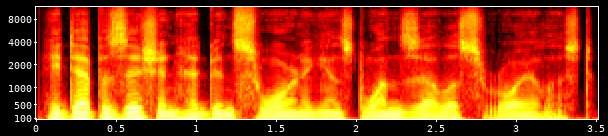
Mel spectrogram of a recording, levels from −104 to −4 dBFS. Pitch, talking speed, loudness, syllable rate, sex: 95 Hz, 155 wpm, -18 LUFS, 4.8 syllables/s, male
